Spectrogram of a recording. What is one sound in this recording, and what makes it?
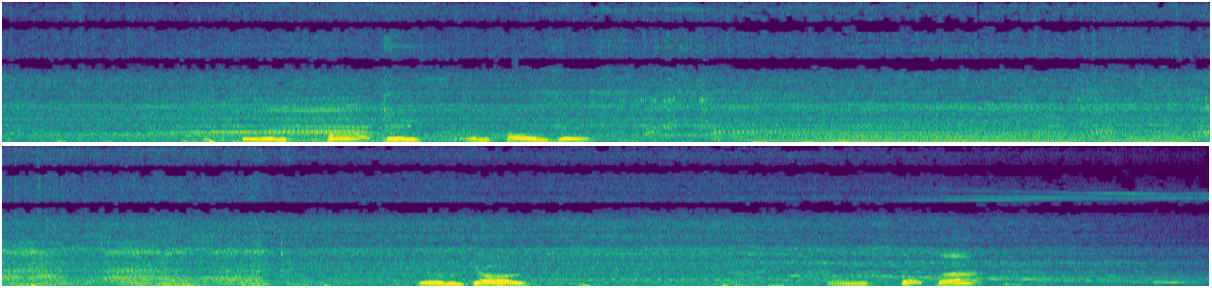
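A chisel scrapes and squeals against spinning wood.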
